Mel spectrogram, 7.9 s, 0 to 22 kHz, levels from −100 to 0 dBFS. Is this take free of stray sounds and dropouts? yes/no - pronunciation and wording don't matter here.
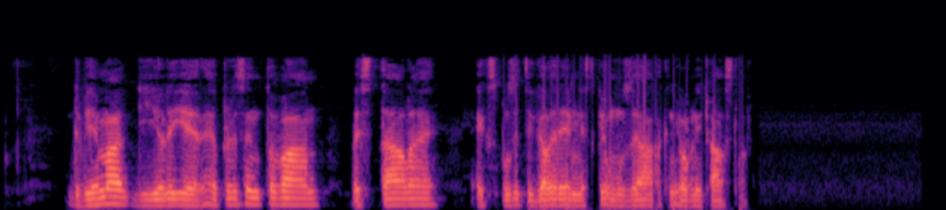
yes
